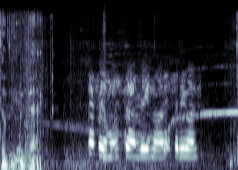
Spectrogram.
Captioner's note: radio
